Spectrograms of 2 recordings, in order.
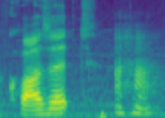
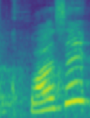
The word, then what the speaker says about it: quasit: this is called a closet am I pronouncing that right closet like closet but with a Q closet like how a little kid would pronounce closet um the closet um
